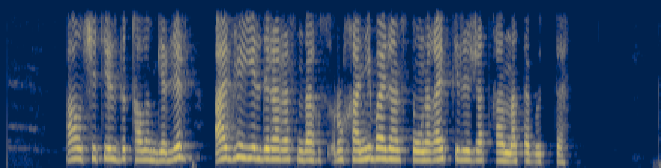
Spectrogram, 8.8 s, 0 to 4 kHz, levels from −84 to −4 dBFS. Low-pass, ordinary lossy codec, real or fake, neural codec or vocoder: 3.6 kHz; none; real; none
